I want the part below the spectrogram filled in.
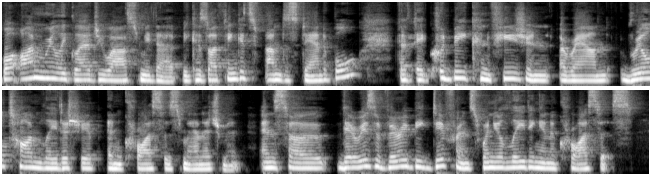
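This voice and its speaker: Fairly low female voice with a strong Australian accent, moderate pace, hardly any pauses and very even loudness, on a very clean recording with a silent background. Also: ordinary pitch variation. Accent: Australian, still strong. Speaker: leadership author and speaker. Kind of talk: podcast interview.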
